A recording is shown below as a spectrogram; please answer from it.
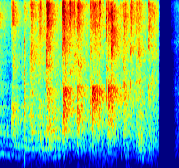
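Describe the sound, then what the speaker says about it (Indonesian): An audience at a classroom presentation claps together in a short, dense burst of applause that fills the space for about three seconds and then stops abruptly. "Oke, terima kasih, tepuk tangan"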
